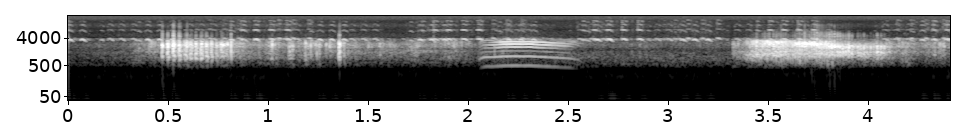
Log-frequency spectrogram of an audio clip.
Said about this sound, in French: Pff, là, c'était un hibou. À ne surtout pas confondre avec les chouettes. Eux, ils ont tous des aigrettes sur la tête.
